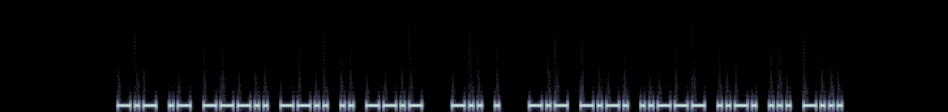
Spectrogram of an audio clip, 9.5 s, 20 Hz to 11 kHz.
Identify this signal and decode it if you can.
Morse code, heard as a keyed tone, about 28 wpm, 700 Hz. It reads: KA8ZIQ DE KC2FSB
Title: USA Callsign DE Callsign 28wpm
